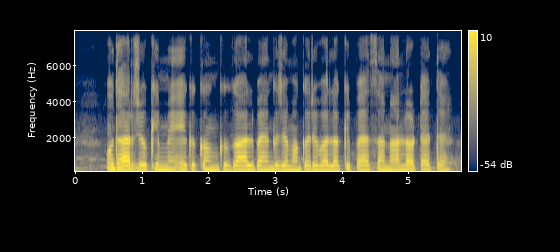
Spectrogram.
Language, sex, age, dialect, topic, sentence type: Magahi, female, 56-60, Western, banking, statement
